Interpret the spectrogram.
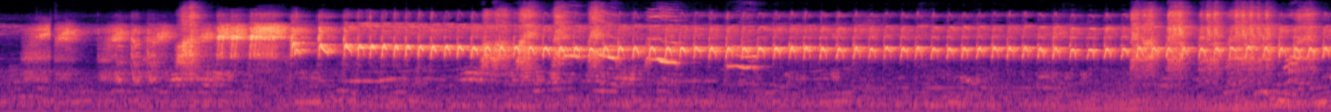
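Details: Grey-cheeked bulbul master recording for training songbirds: a few loose chirps, then a long steady chatter of buzzy, high, rapidly pulsed notes continuing for about eight seconds.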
